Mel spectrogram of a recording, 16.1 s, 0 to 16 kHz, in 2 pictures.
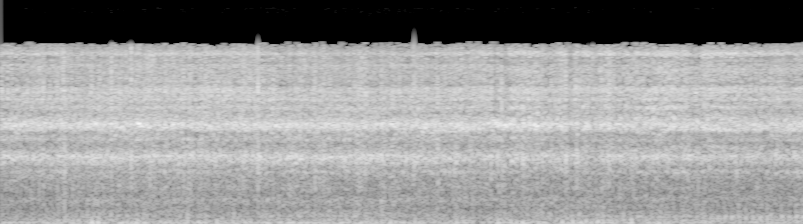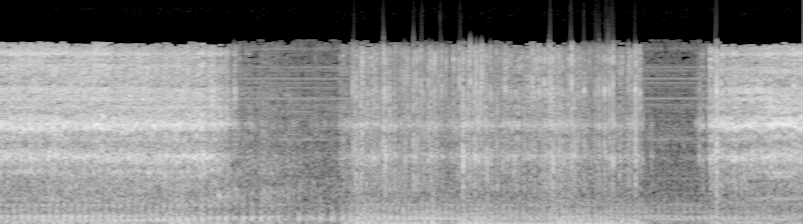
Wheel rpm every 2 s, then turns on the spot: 90, 110, 120, 120, 110, 50, 20, 20.
12-14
